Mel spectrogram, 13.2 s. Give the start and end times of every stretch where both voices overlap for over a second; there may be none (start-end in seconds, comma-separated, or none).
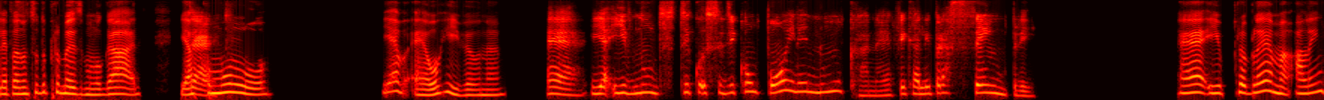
none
